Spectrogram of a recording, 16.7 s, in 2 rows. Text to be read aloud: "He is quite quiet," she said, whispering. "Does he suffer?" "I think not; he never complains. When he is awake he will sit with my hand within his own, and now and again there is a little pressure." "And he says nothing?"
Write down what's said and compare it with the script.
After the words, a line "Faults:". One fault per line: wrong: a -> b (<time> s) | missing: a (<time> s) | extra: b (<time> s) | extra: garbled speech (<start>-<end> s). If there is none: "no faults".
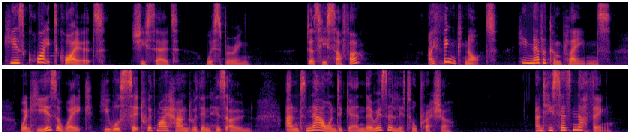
"He is quite quiet," she said, whispering. "Does he suffer?" "I think not; he never complains. When he is awake he will sit with my hand within his own, and now and again there is a little pressure." "And he says nothing?"
Faults:
no faults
